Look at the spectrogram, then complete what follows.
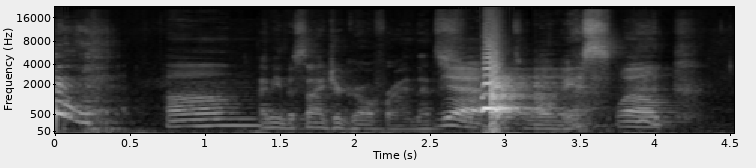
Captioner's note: Emma barks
